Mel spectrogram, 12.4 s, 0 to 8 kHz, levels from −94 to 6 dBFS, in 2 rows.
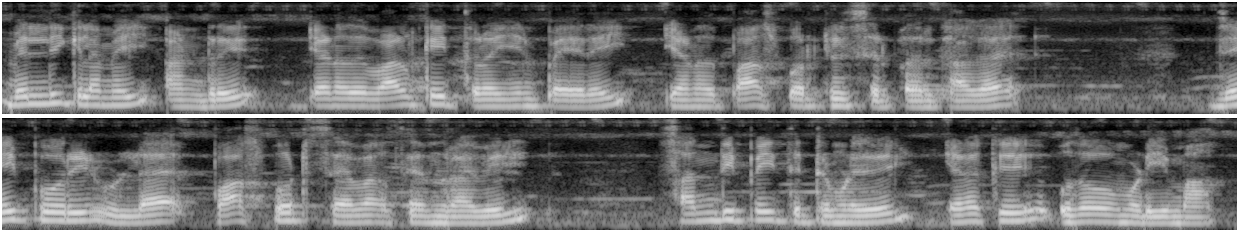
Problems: background sounds at intervals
